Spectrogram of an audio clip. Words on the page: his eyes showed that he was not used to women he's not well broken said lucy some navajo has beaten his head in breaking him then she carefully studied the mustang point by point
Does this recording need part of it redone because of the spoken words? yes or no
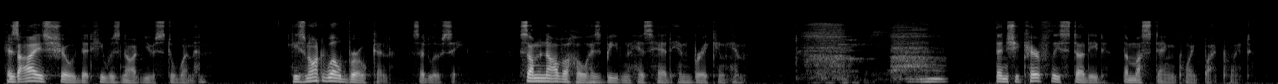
no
